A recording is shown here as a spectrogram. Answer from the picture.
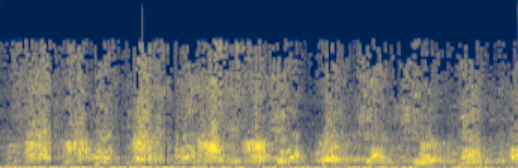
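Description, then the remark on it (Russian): Several dogs at an animal protection shelter in former car repair shops bark together at a visiting reporter in a loud, overlapping chorus of yips and barks, repeating rapidly and continuously with no pauses. “Только несколько собак, что встретили корреспондента дружным лаем.”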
